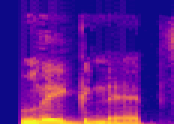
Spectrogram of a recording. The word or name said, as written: liegnitz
